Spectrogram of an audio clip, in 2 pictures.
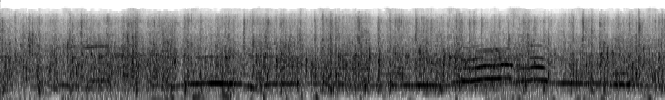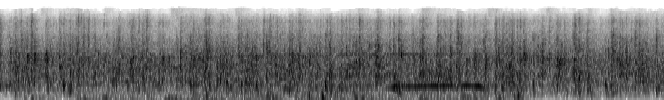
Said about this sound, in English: We're going to wrap it up, but I'd like to have you all give Jeff Wilcox a great big round of applause.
